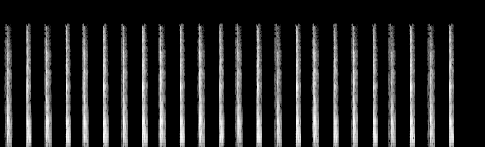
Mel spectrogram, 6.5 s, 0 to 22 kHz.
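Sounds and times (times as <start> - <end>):
car interior turn signal ticking: 0.1 - 6.1.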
